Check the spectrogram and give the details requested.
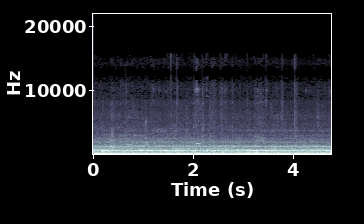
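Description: Running noise of a JR East E233-0 series electric train heard from inside a motor car: a steady rumble of wheels on rail with a steady hum as the train runs at an even speed.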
